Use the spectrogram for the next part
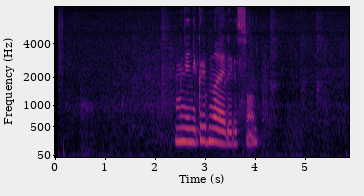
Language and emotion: Russian, neutral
